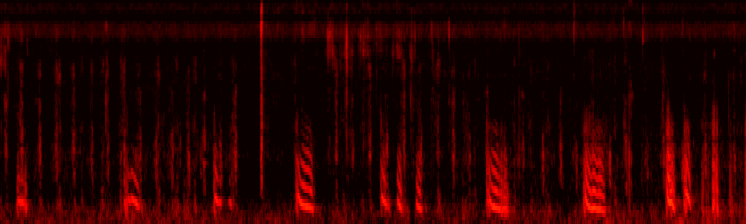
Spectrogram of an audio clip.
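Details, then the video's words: Guinea pig heavy breathing: low, wheezy harmonic puffs with rising sweeps, uneven spacing of about one per second, some louder and longer, mixed with light clicking patter. "Guinea pig heavy breathing sounds"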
